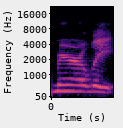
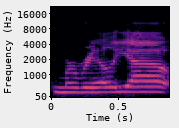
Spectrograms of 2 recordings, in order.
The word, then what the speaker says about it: Marilee: pronounce that right Kiko my name is Marilee it gets mispronounced a lot normally I get like Marilia or Marlena or something so I want to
